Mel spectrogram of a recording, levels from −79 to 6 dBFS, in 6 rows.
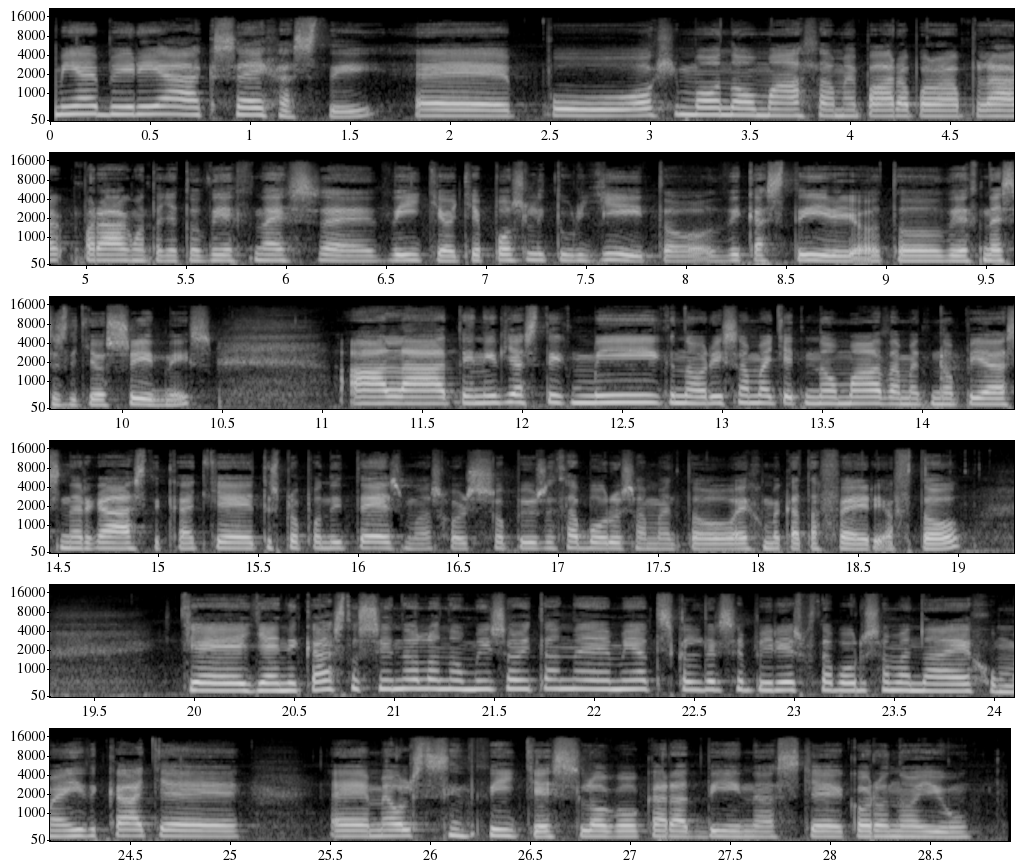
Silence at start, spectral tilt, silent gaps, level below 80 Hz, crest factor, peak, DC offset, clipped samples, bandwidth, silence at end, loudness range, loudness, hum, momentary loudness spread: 0 s; -3.5 dB/octave; none; -50 dBFS; 14 dB; -2 dBFS; 0.2%; under 0.1%; 15.5 kHz; 0.2 s; 3 LU; -17 LUFS; none; 7 LU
